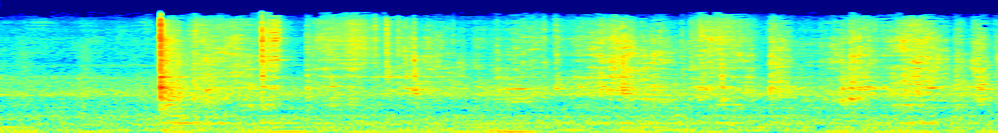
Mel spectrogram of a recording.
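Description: Chai tea being stirred in a pot, a steady soft scraping and swirling that runs continuously with one sharp clink of the spoon against the metal near the start, close and moderately quiet, with no one talking.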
